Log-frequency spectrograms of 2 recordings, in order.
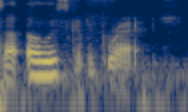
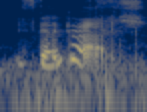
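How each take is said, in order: First: Said in the usual way. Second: High, soft alarmed cry of worry. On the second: Real, not acted. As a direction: sound worried for the ship, pitched well up. Worried about the ship.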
